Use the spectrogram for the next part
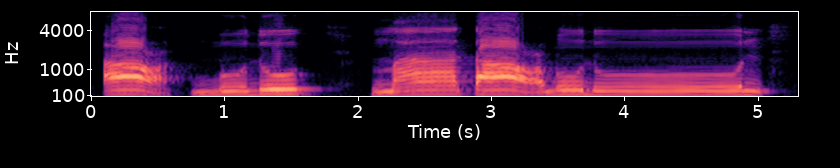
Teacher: حمزہ کے الف کے اوپر زبر آ گئی ہے، حمزہ بن گئی ہے، حمزہ کو ہم نے عین کے ساتھ ملانا ہے اور عین کو آپ نے حلق کے درمیان والے حصے سے ادا کرنا ہے۔ اعبدو ما تعبدون، میم الف زبر ما، الف سے پہلے زبر ہے، حروف مدہ ہے، 1 الف کے برابر آپ نے کھینچ کر پڑھنا ہے۔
